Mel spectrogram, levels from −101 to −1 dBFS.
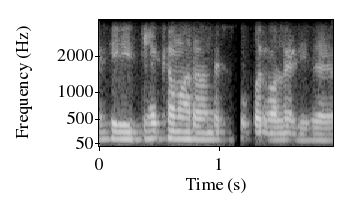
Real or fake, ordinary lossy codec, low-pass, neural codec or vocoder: real; Opus, 32 kbps; 3.6 kHz; none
